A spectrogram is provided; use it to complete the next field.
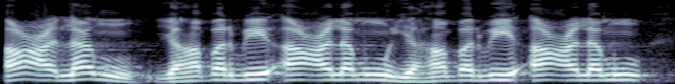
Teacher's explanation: اعلم میں حمزہ کو عین سے ملانا ہے کیونکہ یہ الف نہیں حمزہ ہے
